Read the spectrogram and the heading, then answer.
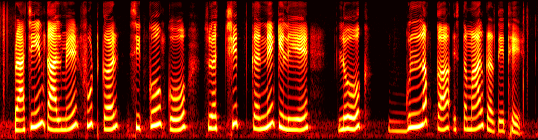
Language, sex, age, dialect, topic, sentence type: Hindi, female, 25-30, Marwari Dhudhari, banking, statement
